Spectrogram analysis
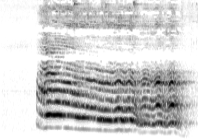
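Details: An Alaskan husky after bath time gives one sustained, mournful talking howl lasting over two seconds, holding a steady pitch with a slight waver before trailing off, in a quiet setting.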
